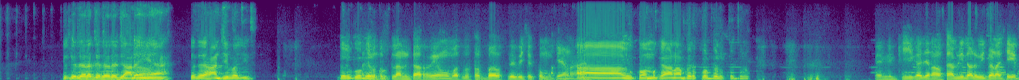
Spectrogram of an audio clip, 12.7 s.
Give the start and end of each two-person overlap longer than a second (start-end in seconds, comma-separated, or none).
none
